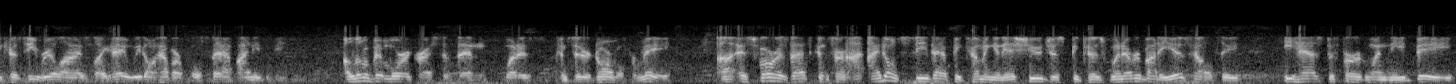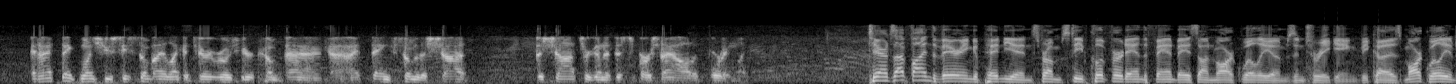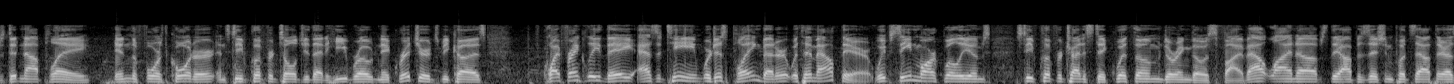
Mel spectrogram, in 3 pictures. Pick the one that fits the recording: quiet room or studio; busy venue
busy venue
